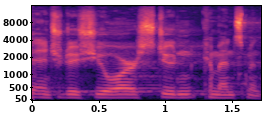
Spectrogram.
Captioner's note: none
